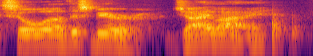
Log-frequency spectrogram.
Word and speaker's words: Jai Alai: so uh this beer jai lai that's how it's pronounced and i've looked it up it's pronounced jilai actually that's what i get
